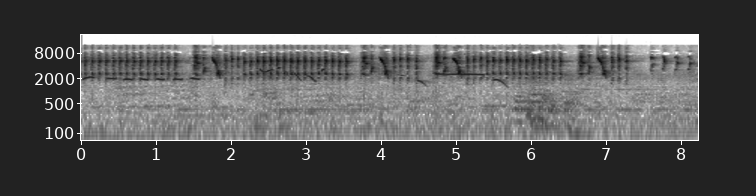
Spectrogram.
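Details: Long-tailed shrike song used to provoke young or silent shrikes into singing: rapid chattering notes repeated about four per second, mixed with sweeping whistled slurs and brief pauses.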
